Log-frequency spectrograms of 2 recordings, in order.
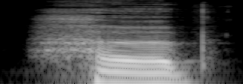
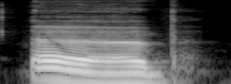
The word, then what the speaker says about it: herb: Herb. Not herb, by the way, you pronounce the H in the word herbivore. For example, the stomach of a herbivore has several chambers.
